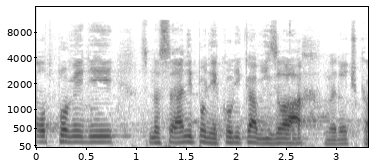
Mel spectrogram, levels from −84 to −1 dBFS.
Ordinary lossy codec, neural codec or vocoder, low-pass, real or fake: MP3, 48 kbps; codec, 44.1 kHz, 2.6 kbps, SNAC; 14.4 kHz; fake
